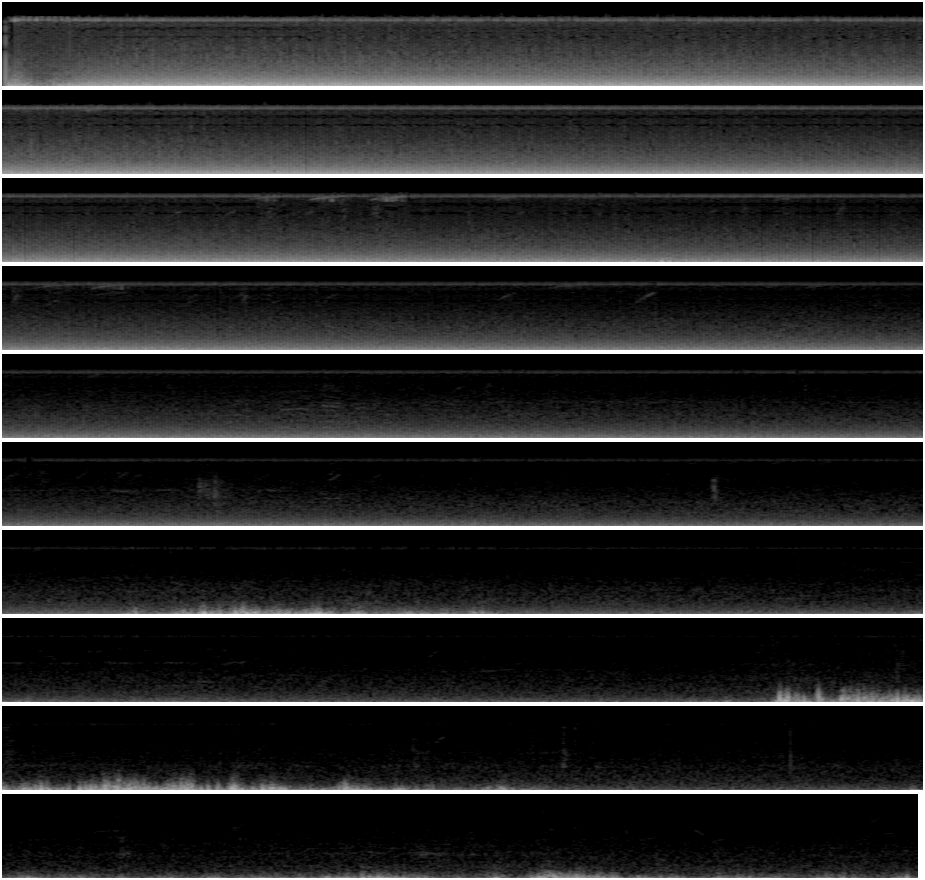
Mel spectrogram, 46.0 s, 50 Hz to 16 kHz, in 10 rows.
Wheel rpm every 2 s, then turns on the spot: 0, 0, 0, 0, 0, 0, 0, 0, 0, 0, 0, 0, 0, 0, 0, 0, 0, 0, 0, 0, 0, 0, 0.
none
